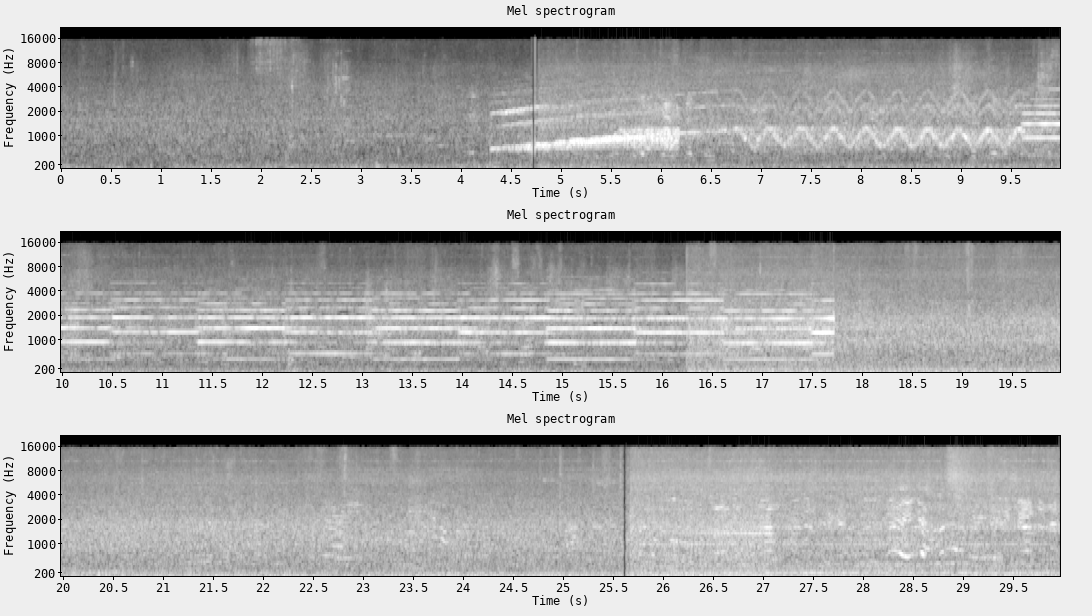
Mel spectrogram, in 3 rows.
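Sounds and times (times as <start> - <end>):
city traffic rumble: 0.0 - 29.9
emergency siren wailing: 4.3 - 17.8
held stepping siren tones: 4.3 - 17.8.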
